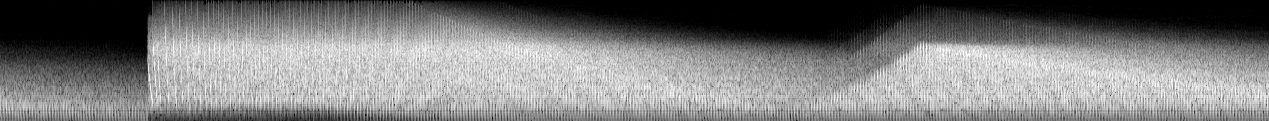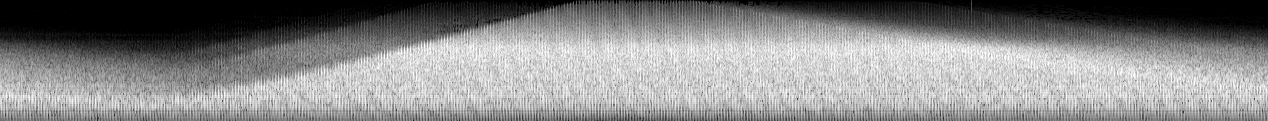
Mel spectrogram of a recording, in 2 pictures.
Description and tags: space psychedelic
SPACE, CRAZY, PSYCHEDELIC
